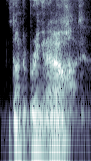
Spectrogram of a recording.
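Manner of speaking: whispered, teasing the big reveal; dramatic whisper. Acted. Whispering to the stream audience, teasing the reveal. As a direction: hush it like a secret ceremony.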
